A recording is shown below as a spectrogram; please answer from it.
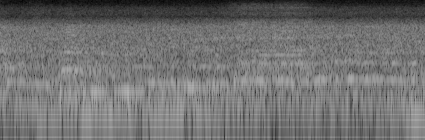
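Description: A man chanting a Sanskrit invocation in long, slowly wavering held tones.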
